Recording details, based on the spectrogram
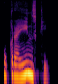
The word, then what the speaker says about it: украинский: Словари закрепили ударение на «и» – «украинский».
